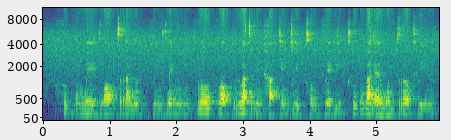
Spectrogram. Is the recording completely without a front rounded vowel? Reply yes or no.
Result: yes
